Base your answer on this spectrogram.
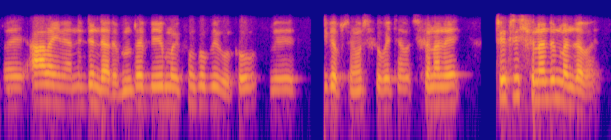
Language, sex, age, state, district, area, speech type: Bodo, male, 45-60, Assam, Kokrajhar, rural, conversation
